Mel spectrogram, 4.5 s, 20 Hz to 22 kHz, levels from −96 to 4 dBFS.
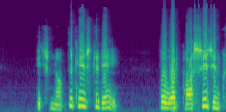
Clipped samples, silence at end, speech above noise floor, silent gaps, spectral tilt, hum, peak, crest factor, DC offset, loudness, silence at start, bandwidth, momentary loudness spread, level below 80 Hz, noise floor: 0.6%; 0 s; 52 dB; none; -5.5 dB/octave; none; 0 dBFS; 12 dB; under 0.1%; -10 LUFS; 0.75 s; 12.5 kHz; 11 LU; -52 dBFS; -62 dBFS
